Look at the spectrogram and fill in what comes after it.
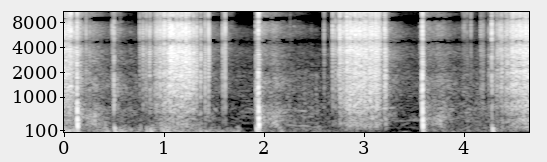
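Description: Fireworks going off: hissing rushes of shells launching, with several sharp bangs of bursts between them, the loudest about two seconds and three and a half seconds in.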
